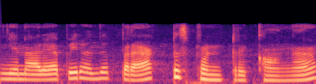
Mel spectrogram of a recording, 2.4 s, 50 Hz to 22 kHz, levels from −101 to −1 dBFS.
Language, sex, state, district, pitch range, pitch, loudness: Tamil, female, Karnataka, Bangalore, 200-255 Hz, 220 Hz, -17 LUFS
